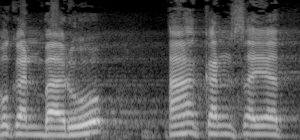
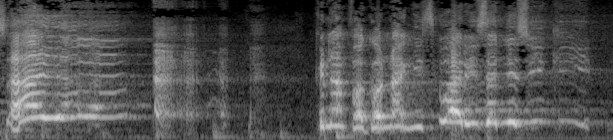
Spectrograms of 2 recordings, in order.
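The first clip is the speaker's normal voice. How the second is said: mock child crying; 3 dB louder than usual. Greedy child at father's death.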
